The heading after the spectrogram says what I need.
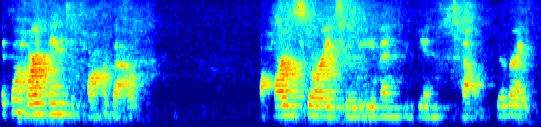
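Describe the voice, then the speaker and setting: A young actress in a staged reading playing a frank, supportive friend. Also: female voice, lowish voice, fairly even intonation, moderate pace, a bit bright, natural voice. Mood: gentle, reflective. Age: young adult. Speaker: actor. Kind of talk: staged play reading, naturalistic drama. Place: large echoey indoor room. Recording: echoey hall, distant mic, faint noise.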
